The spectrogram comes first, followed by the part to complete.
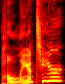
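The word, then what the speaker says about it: palantír: it and then also specifically talking about the palantir episode i've since learned after watching fellowship of the ring that it's pronounced palantir and either thank you for just not bringing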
